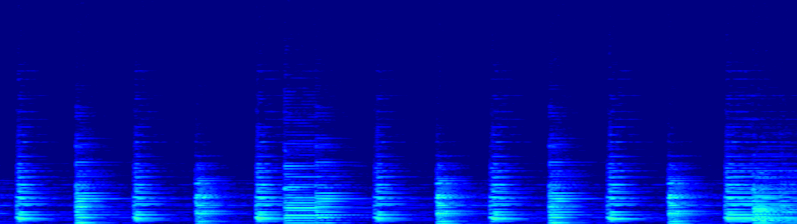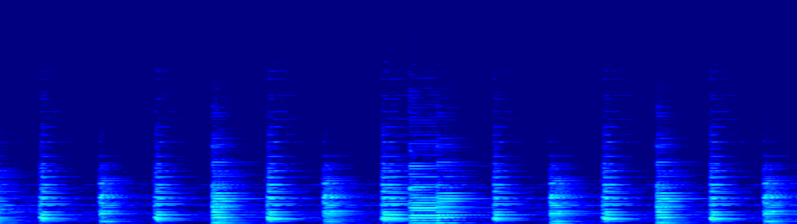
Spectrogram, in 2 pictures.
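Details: Bouncy piano music plays throughout in a steady rhythm of short repeated chords, with no animal voice heard.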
